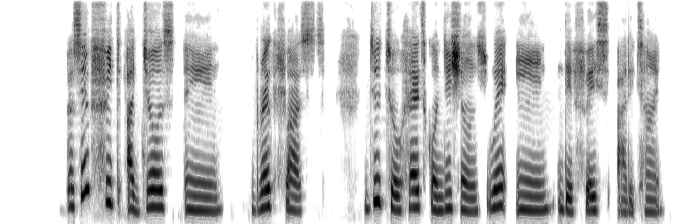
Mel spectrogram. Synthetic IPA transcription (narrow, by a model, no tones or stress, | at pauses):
bəsẽmfitad͡ʒɔstin | bɹɛkfast | djutʰuhɛtkɔ̃ndiʃɔ̃nswɛĩndefesʔa̰detʰãɪ̃m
